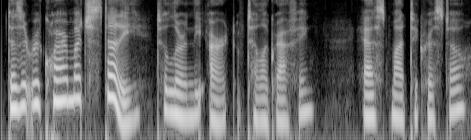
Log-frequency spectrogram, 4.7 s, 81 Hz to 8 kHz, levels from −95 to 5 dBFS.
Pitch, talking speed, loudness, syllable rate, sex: 205 Hz, 180 wpm, -18 LUFS, 5.8 syllables/s, female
